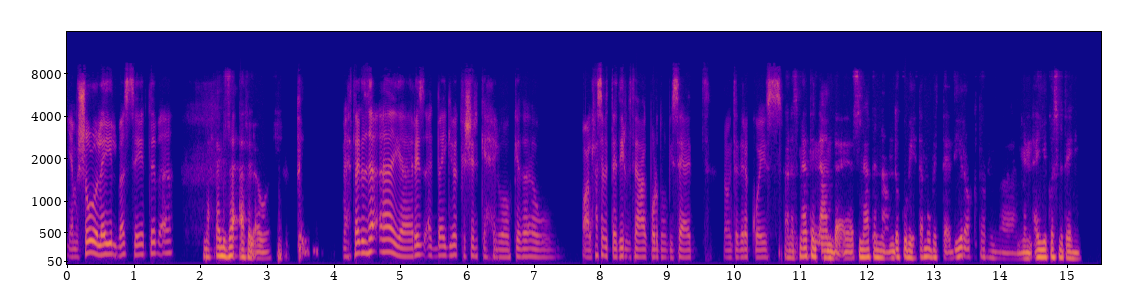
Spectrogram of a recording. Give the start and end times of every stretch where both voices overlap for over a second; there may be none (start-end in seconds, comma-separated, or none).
none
